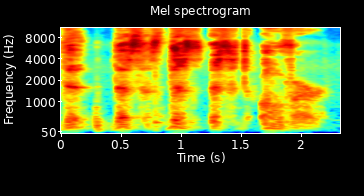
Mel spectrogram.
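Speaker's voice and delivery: deep, very low, rumbling growl. Narrating a story, wounded Pashashakti speaks before limping away, growling. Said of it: "he growled".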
